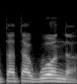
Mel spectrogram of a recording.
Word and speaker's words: Gonda: Lo primero es que puedo confirmar que siguen al gurú, al profeta Tata Wanda. Tata Wanda realmente se escribe con G, Gonda, solo que esa G aquí se pronuncia como una W y de ahí viene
